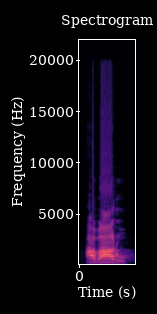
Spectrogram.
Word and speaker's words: avaro: Como ya lo decía, no es alguien avaro, sin acento en la primera A. Avaro.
